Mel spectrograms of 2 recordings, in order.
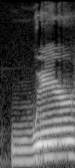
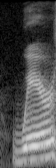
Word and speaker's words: We're: We're students. Notice that pronunciation. Where? We're students.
